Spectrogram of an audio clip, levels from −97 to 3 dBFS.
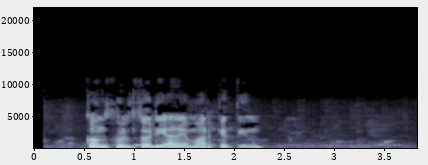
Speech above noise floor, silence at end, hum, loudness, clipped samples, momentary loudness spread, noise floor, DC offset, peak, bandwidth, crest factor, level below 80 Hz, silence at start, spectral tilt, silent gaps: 29 dB; 0.25 s; none; -22 LUFS; under 0.1%; 11 LU; -50 dBFS; under 0.1%; -4 dBFS; 8.8 kHz; 20 dB; -70 dBFS; 0.35 s; -5.5 dB/octave; none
